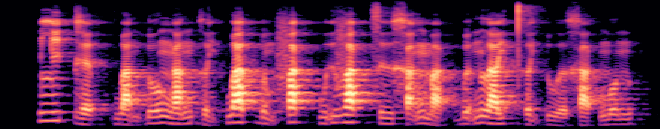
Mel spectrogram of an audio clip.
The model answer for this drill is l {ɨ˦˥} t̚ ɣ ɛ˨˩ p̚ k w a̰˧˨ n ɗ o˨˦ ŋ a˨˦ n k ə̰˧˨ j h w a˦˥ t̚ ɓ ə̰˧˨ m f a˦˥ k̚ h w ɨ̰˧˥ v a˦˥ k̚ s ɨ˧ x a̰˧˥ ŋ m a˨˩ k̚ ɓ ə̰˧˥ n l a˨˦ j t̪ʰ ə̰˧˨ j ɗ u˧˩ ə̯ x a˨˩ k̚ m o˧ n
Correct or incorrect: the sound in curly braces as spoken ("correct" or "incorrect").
incorrect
